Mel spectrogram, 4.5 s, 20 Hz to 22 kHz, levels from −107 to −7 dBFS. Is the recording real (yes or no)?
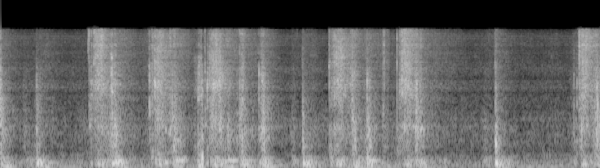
no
